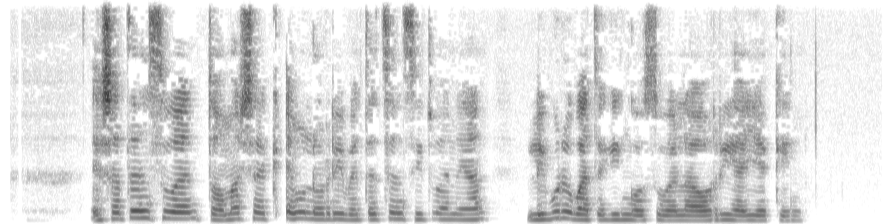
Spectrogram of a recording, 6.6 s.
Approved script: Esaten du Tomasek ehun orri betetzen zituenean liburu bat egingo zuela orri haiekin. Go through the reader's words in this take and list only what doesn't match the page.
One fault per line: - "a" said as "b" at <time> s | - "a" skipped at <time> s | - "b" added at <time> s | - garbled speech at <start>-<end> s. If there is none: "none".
- "du" said as "zuen" at 1.2 s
